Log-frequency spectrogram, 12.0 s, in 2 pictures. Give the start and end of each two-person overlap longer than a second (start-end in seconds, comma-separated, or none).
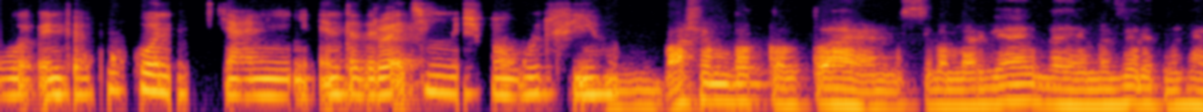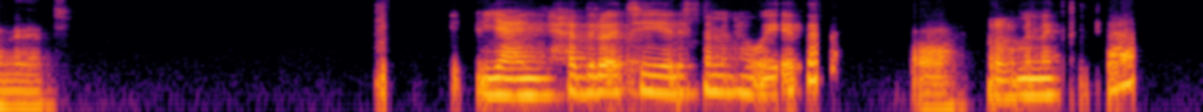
none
